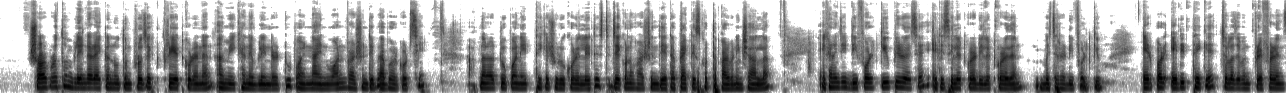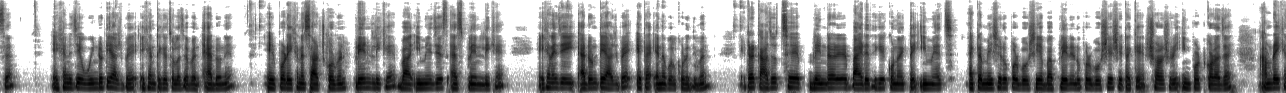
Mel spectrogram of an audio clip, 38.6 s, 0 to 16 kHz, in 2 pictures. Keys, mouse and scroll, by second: 0.0 n, 12.1-13.9 shift+middle drag, 13.9 x, 17.5-20.6 drag.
